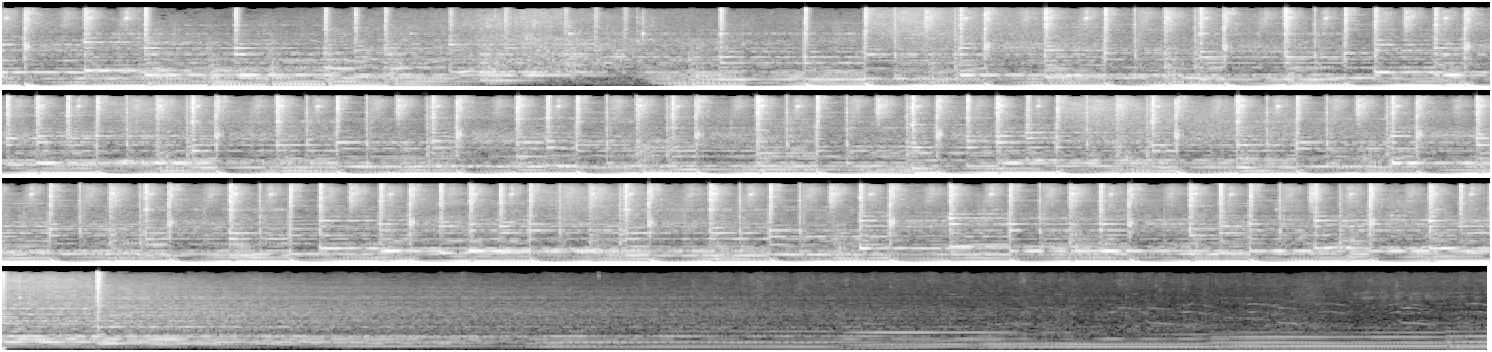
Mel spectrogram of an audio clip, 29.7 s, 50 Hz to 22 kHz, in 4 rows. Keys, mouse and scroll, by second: 3.8-5.1 drag, 5.1 alt+scroll up 1, 5.5-12.0 drag, 13.3 alt+scroll up 1, 13.8-18.9 drag, 19.1 alt+scroll down 1, 19.6 click, 20.2 ctrl+g, 20.6 click, 21.4 ctrl+z, 21.7 click, 22.5 ctrl+g, 23.0-24.9 drag, 25.1 space, 25.3 click, 25.4 space, 26.2-29.7 drag.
